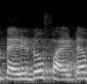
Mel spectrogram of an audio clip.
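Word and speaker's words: Pteridophyta: ब्रायोफाइटा के बाद next हमारा है टेरिडोफाइटा। इसमें पी साइलेंट होता है इसलिए हम इसको टेरिडोफाइटा बोलते हैं।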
